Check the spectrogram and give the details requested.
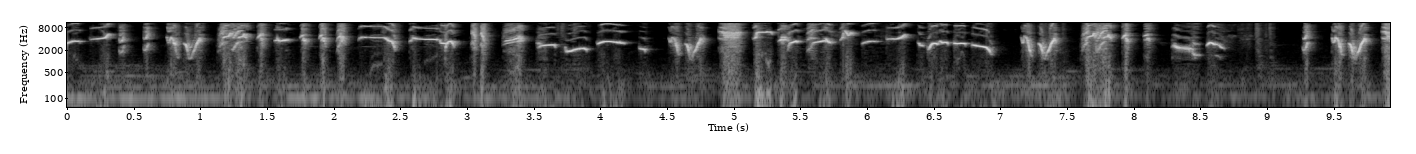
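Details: Oriental magpie-robin song as a tutor recording for songbirds, a fast continuous mix of harsh chips, buzzes and whistled slurs, over a faint low hum.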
